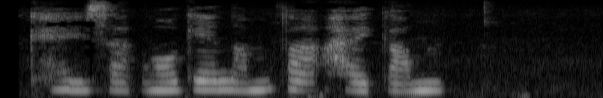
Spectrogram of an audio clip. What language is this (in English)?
Cantonese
